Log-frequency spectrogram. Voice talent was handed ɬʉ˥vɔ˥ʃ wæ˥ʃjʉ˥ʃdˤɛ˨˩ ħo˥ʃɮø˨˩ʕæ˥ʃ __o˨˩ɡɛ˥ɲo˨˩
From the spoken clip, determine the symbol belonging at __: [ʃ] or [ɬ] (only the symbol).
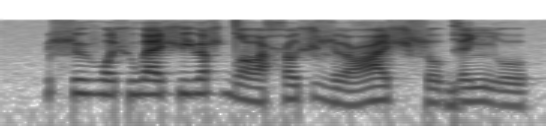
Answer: ɬ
